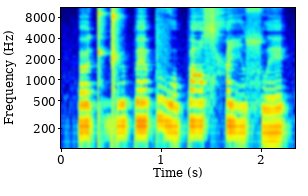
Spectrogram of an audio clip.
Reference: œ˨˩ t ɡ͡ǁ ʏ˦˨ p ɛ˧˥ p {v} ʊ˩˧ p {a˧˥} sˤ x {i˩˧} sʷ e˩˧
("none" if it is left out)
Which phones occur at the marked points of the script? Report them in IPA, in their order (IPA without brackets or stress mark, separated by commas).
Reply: v, a˧˥, i˧˩˧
